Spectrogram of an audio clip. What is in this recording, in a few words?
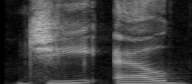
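"gl", English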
